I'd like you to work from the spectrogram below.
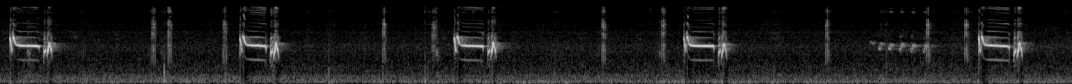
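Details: Bar-winged prinia repeating a loud rattle-and-whistle phrase about every two to three seconds, five times in all, with one short run of quick chirps and faint clicks in between.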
